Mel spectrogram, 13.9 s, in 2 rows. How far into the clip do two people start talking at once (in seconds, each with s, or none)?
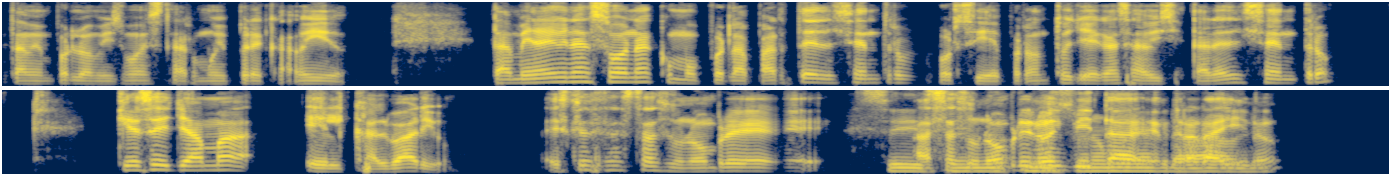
11.5 s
